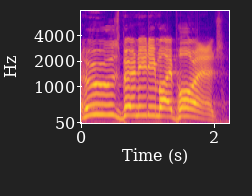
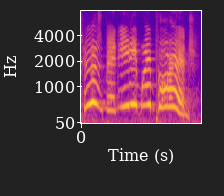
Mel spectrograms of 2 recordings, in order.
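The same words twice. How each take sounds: First: It is said in a deep, roaring voice. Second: It is said in a high, squeaky voice.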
